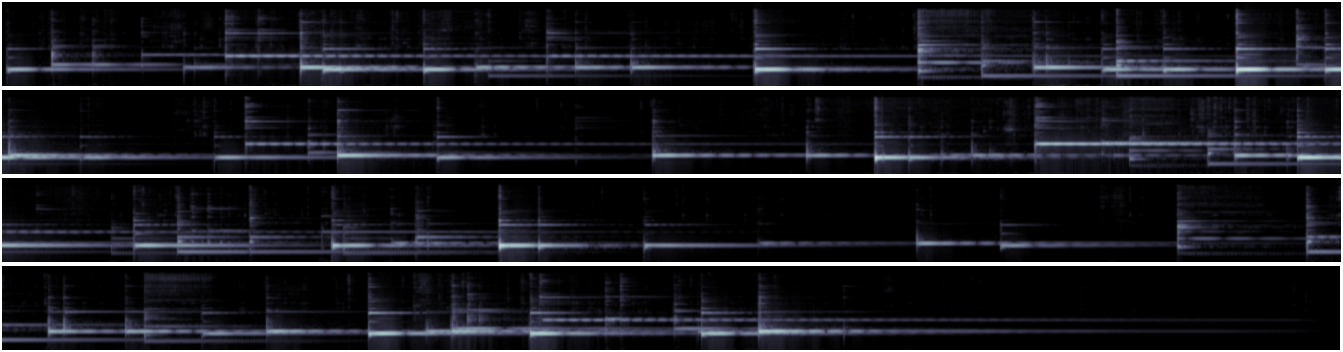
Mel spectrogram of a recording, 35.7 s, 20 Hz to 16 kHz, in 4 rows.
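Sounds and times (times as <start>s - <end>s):
wind chimes made from a squashed pipe: 0.0s - 35.6s.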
